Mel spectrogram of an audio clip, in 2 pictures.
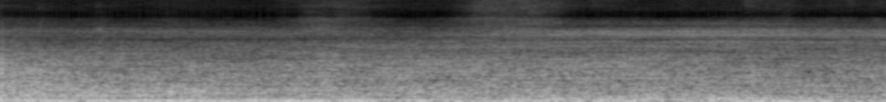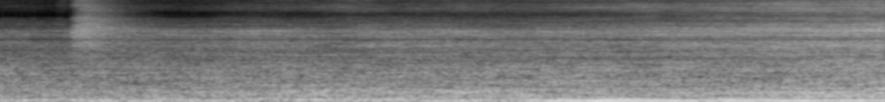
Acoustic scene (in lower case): street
